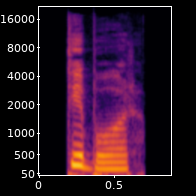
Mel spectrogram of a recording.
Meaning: a male given name, equivalent to English Tiberius
- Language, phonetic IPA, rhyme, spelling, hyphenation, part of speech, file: Hungarian, [ˈtibor], -or, Tibor, Ti‧bor, proper noun, Hu-Tibor.ogg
